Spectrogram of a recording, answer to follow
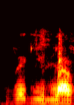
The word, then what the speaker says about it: regularly: Okay, regularly. Okay, now, with that AR here at the end of the word, we aren't going to pronounce that LAR, okay?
